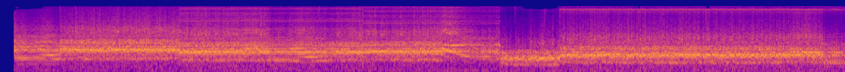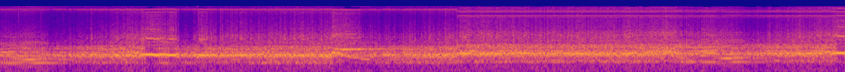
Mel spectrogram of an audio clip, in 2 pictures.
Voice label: E06 training 4760 KHz; Crema

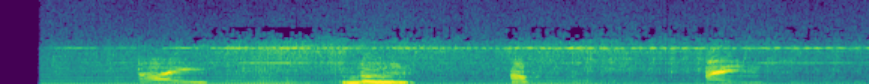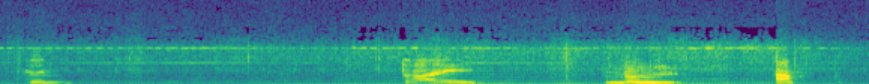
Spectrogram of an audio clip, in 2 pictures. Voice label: The German Man, numbers stations; G19; Conet Project

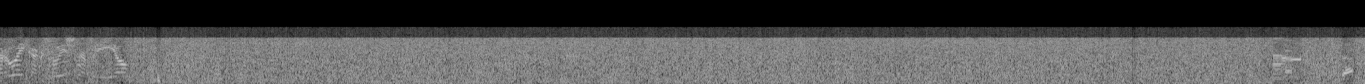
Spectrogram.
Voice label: russian, numbers stations; DMT 5461khz

